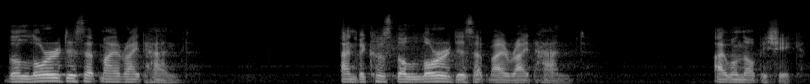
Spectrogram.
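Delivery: low, soft, calm affirmation of faith; quiet trust. Retold or imitated. Preacher to congregation, voicing a humble believer in soft calm trust. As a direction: let it settle, gently and sure.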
